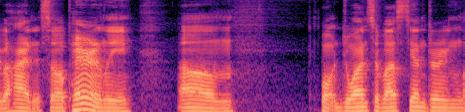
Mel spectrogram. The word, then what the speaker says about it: Joan: it was written by Joan Sebastian how do you say it sounds like Juan but Jan whatever Sebastian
